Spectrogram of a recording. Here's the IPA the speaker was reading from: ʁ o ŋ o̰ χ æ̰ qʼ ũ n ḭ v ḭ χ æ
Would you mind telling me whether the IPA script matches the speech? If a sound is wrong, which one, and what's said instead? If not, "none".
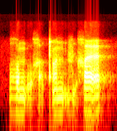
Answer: none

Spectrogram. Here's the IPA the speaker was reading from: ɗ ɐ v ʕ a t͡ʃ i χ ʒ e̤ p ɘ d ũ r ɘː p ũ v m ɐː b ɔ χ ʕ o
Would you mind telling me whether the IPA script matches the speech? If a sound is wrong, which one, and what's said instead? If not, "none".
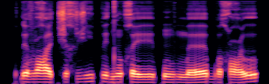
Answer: r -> χ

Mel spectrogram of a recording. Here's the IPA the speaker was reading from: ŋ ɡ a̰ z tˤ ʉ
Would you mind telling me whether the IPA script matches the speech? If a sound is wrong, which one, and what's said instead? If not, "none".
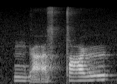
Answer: ʉ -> ø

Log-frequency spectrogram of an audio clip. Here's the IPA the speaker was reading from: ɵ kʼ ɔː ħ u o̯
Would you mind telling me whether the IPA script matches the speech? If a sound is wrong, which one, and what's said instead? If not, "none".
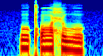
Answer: ɵ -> o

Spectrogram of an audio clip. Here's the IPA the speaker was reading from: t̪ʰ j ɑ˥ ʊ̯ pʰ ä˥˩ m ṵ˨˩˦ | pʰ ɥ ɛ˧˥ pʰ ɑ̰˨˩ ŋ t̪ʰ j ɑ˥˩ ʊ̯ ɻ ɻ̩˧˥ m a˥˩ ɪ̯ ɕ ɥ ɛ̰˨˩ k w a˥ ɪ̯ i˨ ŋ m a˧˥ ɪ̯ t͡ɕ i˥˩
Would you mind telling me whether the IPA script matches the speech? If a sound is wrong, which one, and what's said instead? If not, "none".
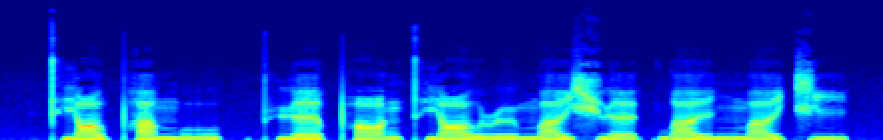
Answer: none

